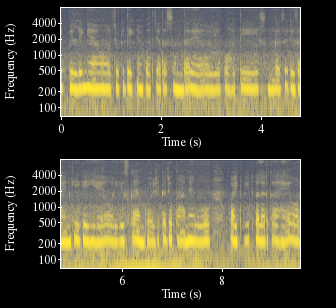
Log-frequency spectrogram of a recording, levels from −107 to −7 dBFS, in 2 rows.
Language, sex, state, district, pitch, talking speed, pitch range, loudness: Hindi, female, Jharkhand, Jamtara, 230 Hz, 230 wpm, 220-235 Hz, -15 LUFS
